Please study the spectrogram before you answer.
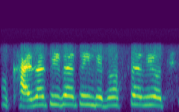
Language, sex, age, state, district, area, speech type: Odia, female, 18-30, Odisha, Sundergarh, urban, conversation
